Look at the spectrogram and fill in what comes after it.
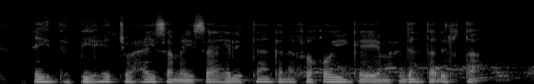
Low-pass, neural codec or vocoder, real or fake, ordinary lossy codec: none; codec, 44.1 kHz, 7.8 kbps, DAC; fake; none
